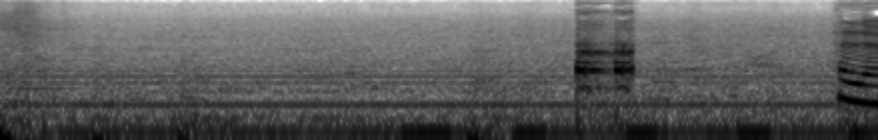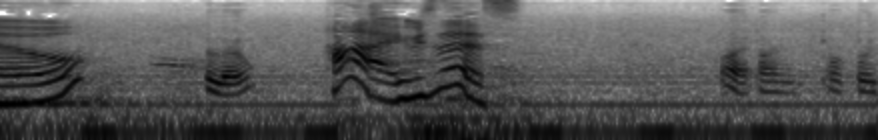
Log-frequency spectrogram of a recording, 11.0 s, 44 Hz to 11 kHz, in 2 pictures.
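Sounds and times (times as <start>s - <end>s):
low steady rumble: 0.0s - 10.9s
single short electronic ringing chime: 3.6s - 4.0s
speech: 5.2s - 6.1s, 7.8s - 8.8s, 10.0s - 10.9s.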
